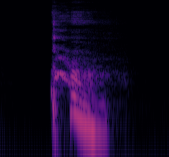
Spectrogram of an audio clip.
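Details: One abrupt acted cough from an adult, with a voiced, falling tail that trails off after about a second.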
